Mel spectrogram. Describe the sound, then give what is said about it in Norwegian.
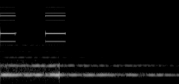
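Electronic alarm from a personal safety alarm worn on the arm, set off by mistake in an apartment: a steady, fairly faint mid-pitched tone with overtones, with two short high beeps near the start. “Og ved en feil utløser han trygghetsalarmen han har på armen.”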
